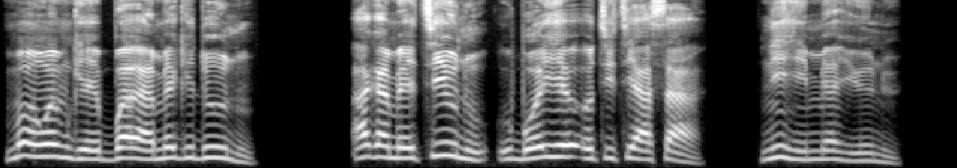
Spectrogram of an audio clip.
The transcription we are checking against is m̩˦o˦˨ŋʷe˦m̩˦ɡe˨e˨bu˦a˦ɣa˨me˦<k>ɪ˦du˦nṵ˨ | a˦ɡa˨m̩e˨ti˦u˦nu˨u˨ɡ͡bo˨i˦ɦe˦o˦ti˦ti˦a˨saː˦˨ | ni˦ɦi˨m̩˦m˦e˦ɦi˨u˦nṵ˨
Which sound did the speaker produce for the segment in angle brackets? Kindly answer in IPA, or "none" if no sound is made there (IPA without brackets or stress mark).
ɡ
